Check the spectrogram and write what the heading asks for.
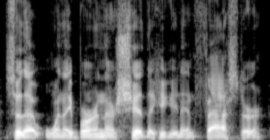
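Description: A man's voice: low-pitched, fairly even intonation, moderate pace. A middle-aged man, a comedian guest, rambling through self-deprecating stories in casual chat.

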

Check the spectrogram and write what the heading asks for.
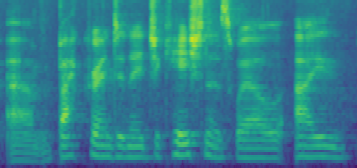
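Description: An Irish woman, middle-aged or older, talks animatedly in a rumbling low voice at a moderate pace. As a podcast guest and mental health advocate, she reflects conversationally on her own life from indoors at home.

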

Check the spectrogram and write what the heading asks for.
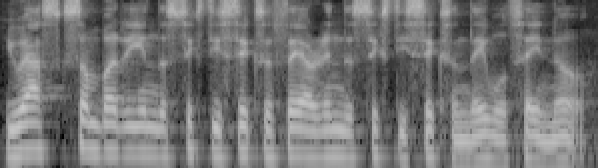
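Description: A man playing a proud, bitter captive crime boss in a tabletop game, speaking in measured, formal, disdainful phrases. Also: medium pitch, dark tone, close to an everyday voice. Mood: wary, resigned.

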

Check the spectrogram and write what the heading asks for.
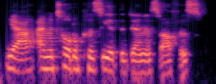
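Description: A woman's voice: fairly low pitch, steady tone, quick pace, fairly bright tone, slightly rough. A middle-aged woman co-hosting a podcast, chatting casually in a blunt, profane, joking way. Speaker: podcast co-host.

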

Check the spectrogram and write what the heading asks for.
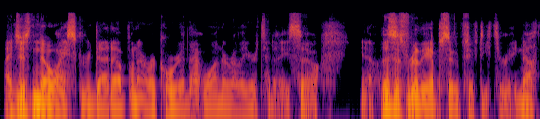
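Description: A man's voice: fairly low pitch, fairly even intonation, quick pace, no echo. Rambling podcast host man, dry sound. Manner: rambling, self-deprecating, laughs often. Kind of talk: casual interview chat.

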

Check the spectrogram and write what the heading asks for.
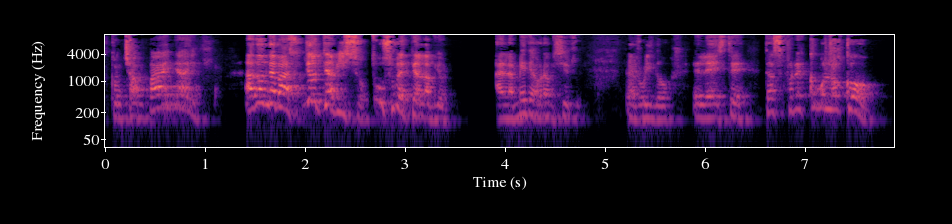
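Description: A man giving a Torah class as a sermon, animated and preacherly, rising to loud emphatic bursts. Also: sits high.

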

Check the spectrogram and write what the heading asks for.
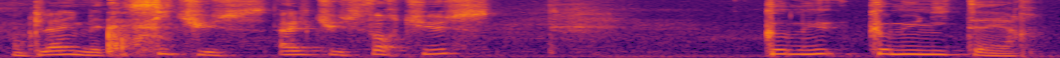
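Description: A man's voice: high-pitched, animated, takes it slowly, background noise. A man hosting a radio show, talking casually with many fillers and restarts.

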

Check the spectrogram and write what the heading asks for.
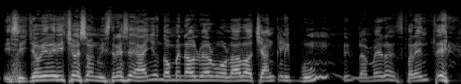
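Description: A man's voice: high voice, fast talker, fairly bright tone, no room sound. Mexican preacher guy in his 50s, sermon w/ lots of storytelling, dry close sound. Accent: Mexican Spanish. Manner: storytelling, often calls out to the congregation.

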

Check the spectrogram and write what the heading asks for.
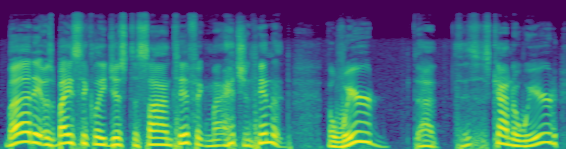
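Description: A man's voice: high voice, lively intonation, normal speed, a little mellow, dry recording. A man co-hosting a casual podcast, chatting and laughing with frequent restarts. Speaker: podcast co-host. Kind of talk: casual chat about wrestling.

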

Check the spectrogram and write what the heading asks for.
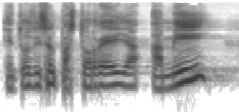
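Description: A pastor man from Ecuador preaching a sermon, telling a story with bursts of excited exclamation. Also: on the high side, normal speed.

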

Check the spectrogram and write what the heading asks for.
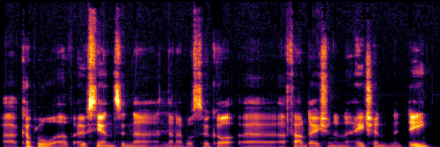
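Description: A man's voice: sits low, fast, breathy edge, dry recording. A young man from Bristol with a Bristolian accent, chatting as a guest and telling stories with a laugh. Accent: Bristolian English. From Bristol, England. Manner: laughing storyteller, lively impressions. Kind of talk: casual podcast chat.

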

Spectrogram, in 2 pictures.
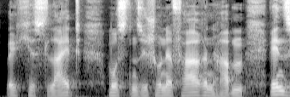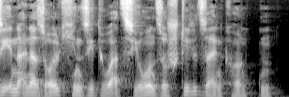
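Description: A man reading an audiobook in a measured, dramatic narration. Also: sits low. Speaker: audiobook reader. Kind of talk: scripted narration.

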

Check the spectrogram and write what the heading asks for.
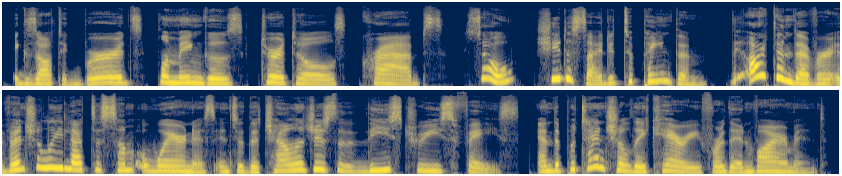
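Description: A woman hosts a nature podcast, reading her scripted narration in a measured, expressive way. Her voice sits fairly high and moves around a lot in pitch. The sound is dry and close, with no room around it. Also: no echo. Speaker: podcast host.

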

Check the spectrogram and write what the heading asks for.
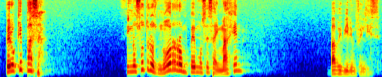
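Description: Pastor guy joking about himself mid-sermon, keeps going "¿no?", voice a touch high. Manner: self-mocking, chatty, keeps asking "¿no?". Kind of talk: sermon with a humorous personal story.

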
